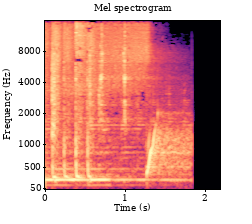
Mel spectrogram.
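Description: Logo sting music: a held low note under a quick run of short plinks, each falling in pitch, then a brief rising sweep near the end before it cuts off suddenly.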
